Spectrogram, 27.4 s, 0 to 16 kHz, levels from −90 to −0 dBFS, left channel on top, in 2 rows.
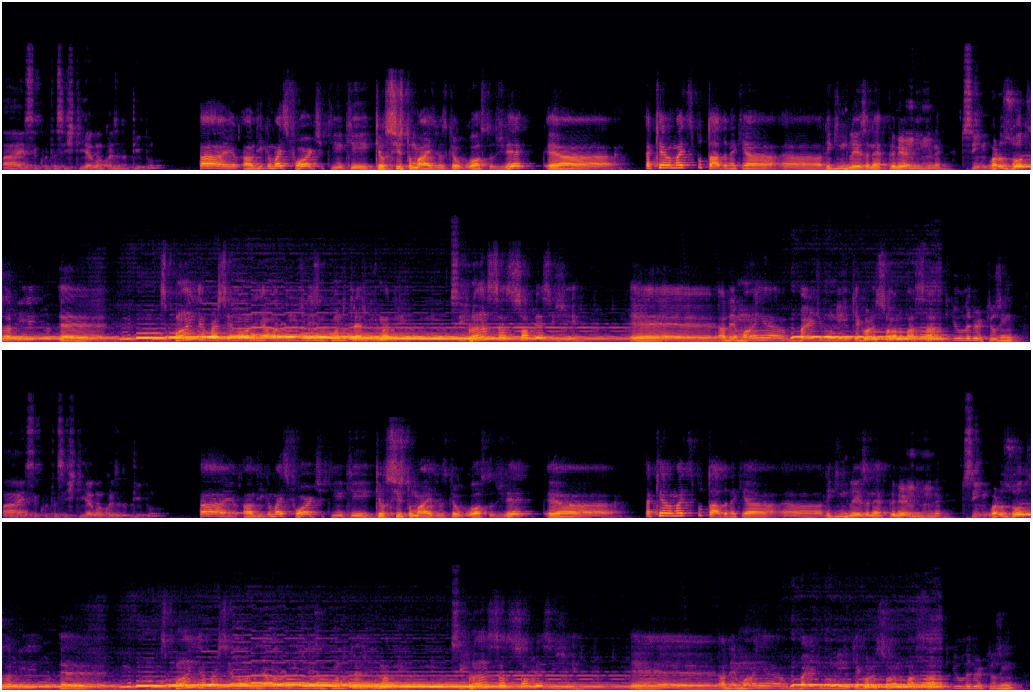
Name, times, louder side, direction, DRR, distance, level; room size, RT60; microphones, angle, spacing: voice 1, 0.0-2.0 12.0-12.5 12.8-13.2 19.7-20.1, left 1 dB, 65° left, 6 dB, 5.5 m, -39 dB
voice 2, 2.6-7.0 7.2-8.2 8.6-12.5 13.1-15.1 15.8-19.2 19.9-21.4 22.1-27.2, left 2 dB, 50° left, 7 dB, 0.9 m, -25 dB
sound 1, 13.5-23.1 24.1-26.3, equal, 5° left, 1.9 m, -20 dB
28.5 x 16.0 x 2.3 m, 0.35 s
head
